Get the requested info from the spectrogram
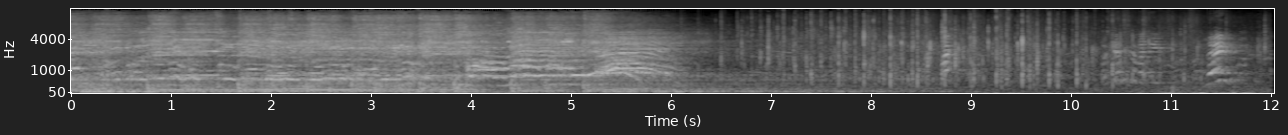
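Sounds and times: audience clapping: 6.2 - 12.0.

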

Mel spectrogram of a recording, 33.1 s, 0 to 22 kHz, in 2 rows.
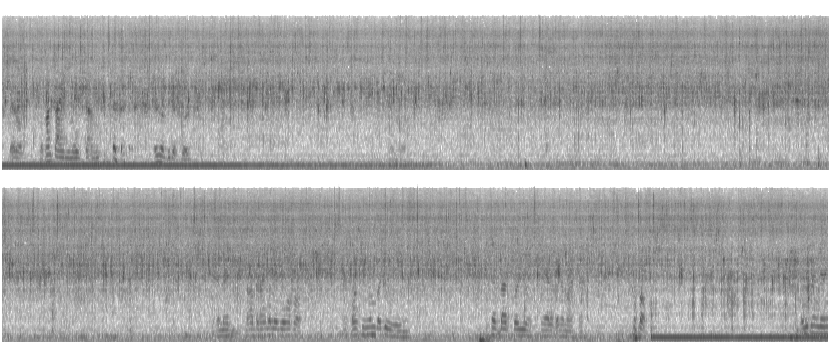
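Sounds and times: low hum: 0.0 - 9.2, 28.0 - 33.0
meat frying in oil: 0.0 - 33.0.

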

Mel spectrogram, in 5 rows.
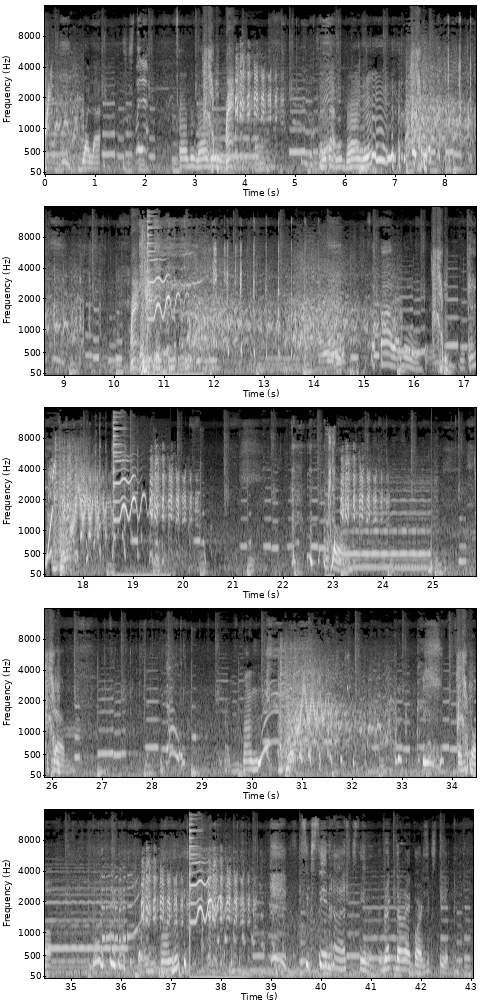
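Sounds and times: background music: 0.0 - 43.0
duck-like quacking: 3.2 - 4.1
squawks: 16.4 - 16.8.

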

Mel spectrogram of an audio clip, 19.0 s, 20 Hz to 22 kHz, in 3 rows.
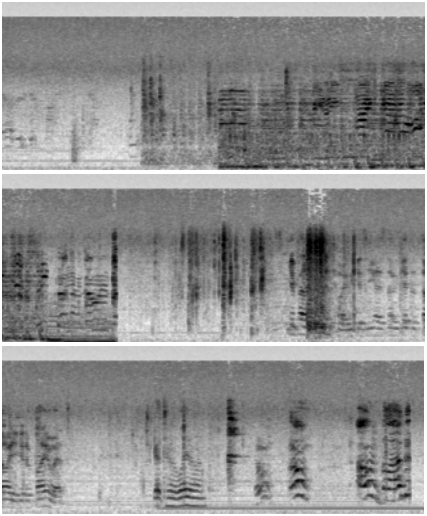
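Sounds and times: distorted voices: 3.2 - 8.1
heavy low rumble: 6.6 - 8.1.

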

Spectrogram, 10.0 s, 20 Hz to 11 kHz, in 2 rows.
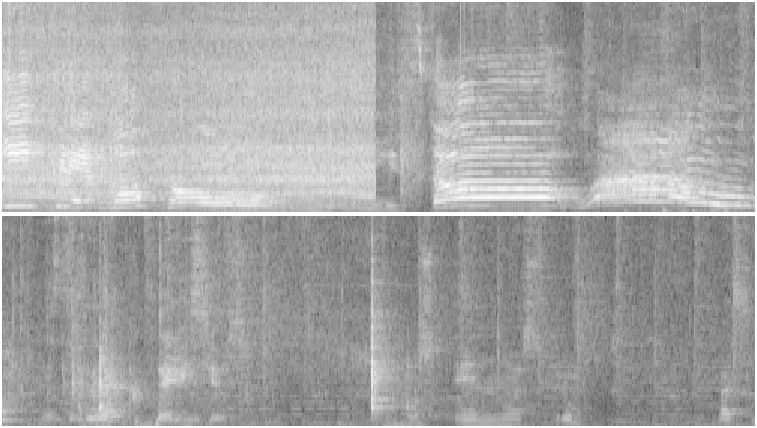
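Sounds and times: blender running: 0.0 - 2.5.

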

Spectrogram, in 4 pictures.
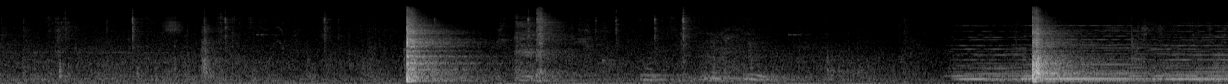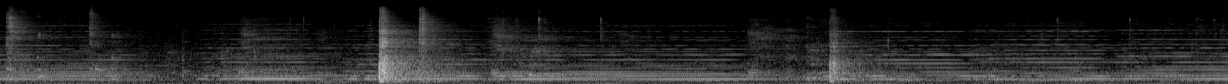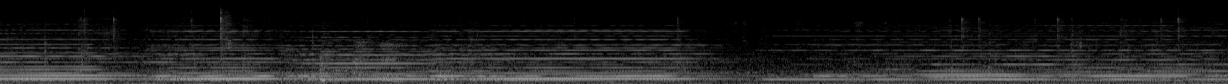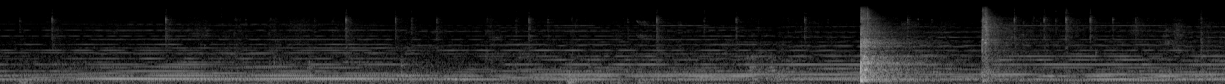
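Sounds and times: loud knock in reverberant church: 4.0 - 5.6, 10.3 - 10.8, 16.0 - 16.7, 45.4 - 46.0
organ chords: 9.4 - 49.0.

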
